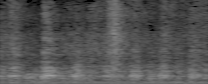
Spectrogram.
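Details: Irish Wolfhound, one of three males out walking in the Lakes on a rainy holiday, panting in quick, steady breaths at a rhythmic pace, with a low steady hum underneath.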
